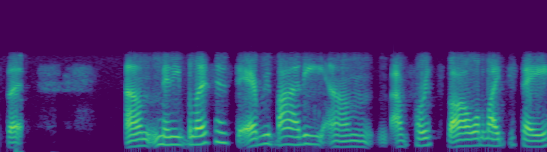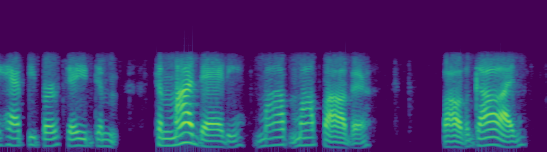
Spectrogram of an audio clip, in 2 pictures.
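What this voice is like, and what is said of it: Strange-sounding voice. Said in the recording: “my voice is kind of sounding kind of strange”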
